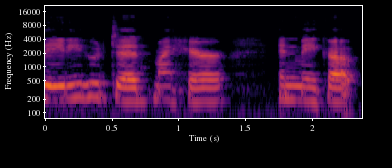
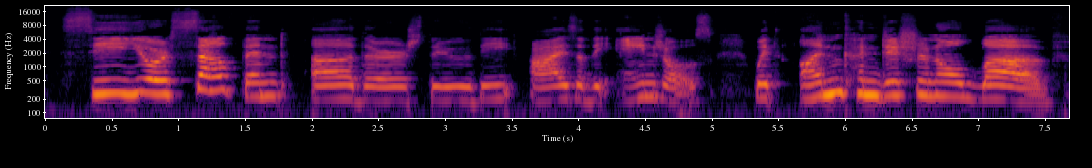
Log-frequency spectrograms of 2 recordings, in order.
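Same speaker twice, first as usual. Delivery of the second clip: card reading voice; 4 dB louder, slower than usual. Acted.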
